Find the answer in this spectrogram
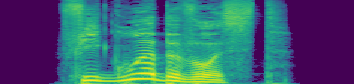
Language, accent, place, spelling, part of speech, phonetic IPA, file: German, Germany, Berlin, figurbewusst, adjective, [fiˈɡuːɐ̯bəˌvʊst], De-figurbewusst.ogg
- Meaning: figure-conscious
